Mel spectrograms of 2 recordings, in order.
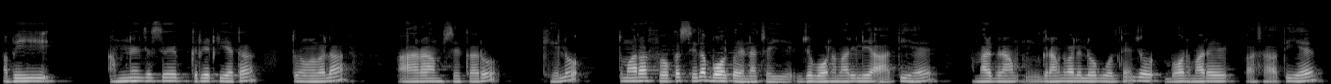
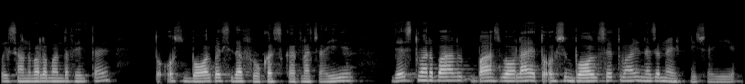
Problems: constant background noise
